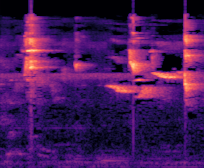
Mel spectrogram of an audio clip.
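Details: Ruby-throated bulbul with clear whistled notes and sharp bright accents, some slurred downward, spaced irregularly over a quiet background hum.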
